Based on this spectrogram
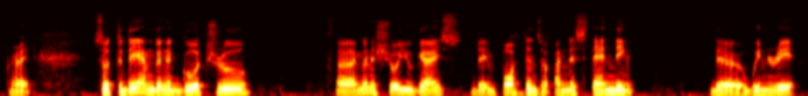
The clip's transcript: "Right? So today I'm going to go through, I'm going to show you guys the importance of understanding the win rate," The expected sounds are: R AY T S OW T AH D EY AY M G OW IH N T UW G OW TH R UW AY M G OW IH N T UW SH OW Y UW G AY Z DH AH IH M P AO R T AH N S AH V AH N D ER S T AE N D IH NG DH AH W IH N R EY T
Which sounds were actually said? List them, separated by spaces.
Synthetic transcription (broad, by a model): R AY T S OW T AH D EY AY M G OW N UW G OW T R UW AY M G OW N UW SH OW Y UW G AY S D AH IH M P AO T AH N S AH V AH N D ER S T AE N D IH NG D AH W IH N R EY T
